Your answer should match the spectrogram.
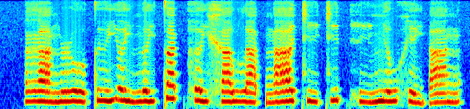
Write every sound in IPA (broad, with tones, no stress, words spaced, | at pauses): ɣa˨˩˨ŋɹo˨˩˨ t̪ɨ˨˩˦jə˨˩j ŋə˨˩˦jt̪a˦˥k̚hə˨˩j xa˧wla˨˩k̚ ŋaː˧˥ci˨˩ci˦˥t̚ hi˨˩˦ ɲə˧˥w xe˨˩jʔa˧ŋ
